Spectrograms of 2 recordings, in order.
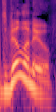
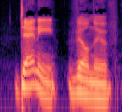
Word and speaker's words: Villeneuve: Now, in fairness, you've pronounced it wrong. If you were to pronounce this just looking at it, because it's Villeneuve, right? – It's Villeneuve. – Yeah, Villeneuve. – Denny Villeneuve, yeah.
